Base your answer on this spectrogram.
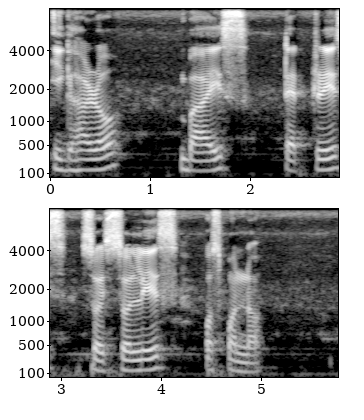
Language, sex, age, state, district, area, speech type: Assamese, male, 18-30, Assam, Jorhat, urban, spontaneous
